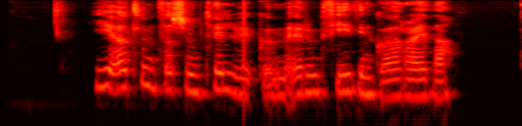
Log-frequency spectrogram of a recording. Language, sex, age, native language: Icelandic, female, 40-49, Icelandic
